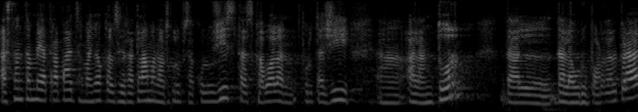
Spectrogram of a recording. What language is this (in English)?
Catalan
